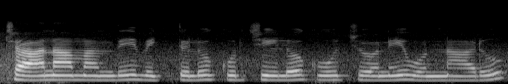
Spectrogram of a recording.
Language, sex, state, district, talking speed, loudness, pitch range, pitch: Telugu, female, Telangana, Mahabubabad, 60 wpm, -18 LUFS, 200-210 Hz, 205 Hz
